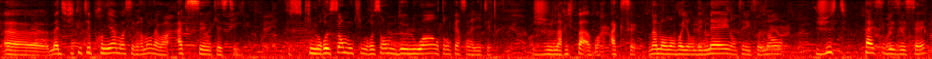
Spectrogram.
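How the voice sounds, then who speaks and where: A woman's voice: fairly low pitch, a little fast. A woman, an actress and new screenwriter, speaking earnestly in a festival interview. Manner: earnest, with light laughs. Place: outdoors at a busy festival. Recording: crowd noise outdoors.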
